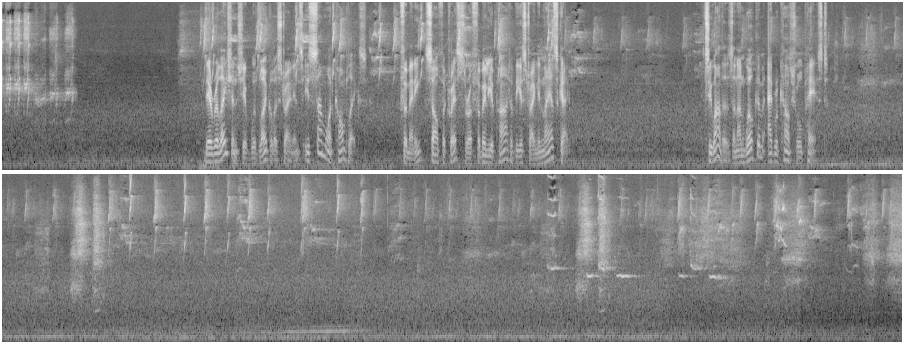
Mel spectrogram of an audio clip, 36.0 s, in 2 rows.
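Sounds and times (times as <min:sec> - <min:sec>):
birds chirping: 0:00.0 - 0:02.0, 0:03.2 - 0:36.0
low steady rumble: 0:15.2 - 0:29.5.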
